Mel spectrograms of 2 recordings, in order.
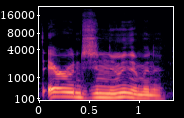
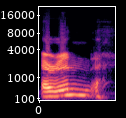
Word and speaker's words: Erinnerungen: The first wave of this so-called art is an exhibition called Verschlossene Erungen, spearheaded by... And I keep mispronouncing the second word, which undermines my claim to pronouncing it correctly. Erinnerungen.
